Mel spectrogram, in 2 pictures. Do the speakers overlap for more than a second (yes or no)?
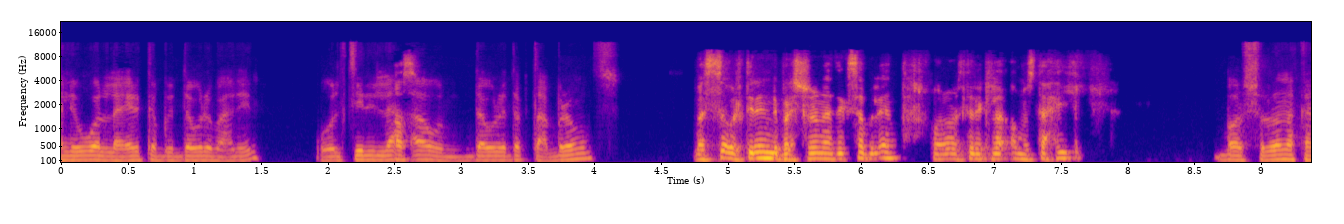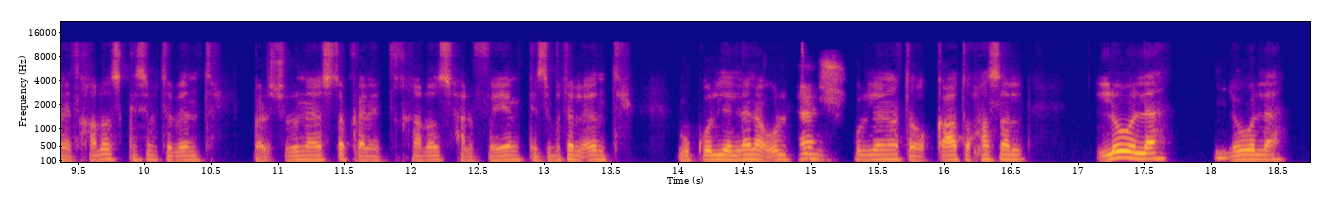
no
